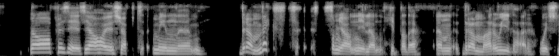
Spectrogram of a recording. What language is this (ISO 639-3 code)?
swe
